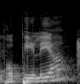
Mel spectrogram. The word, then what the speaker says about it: Porpiglia: And the wonderful Santina Popilia.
